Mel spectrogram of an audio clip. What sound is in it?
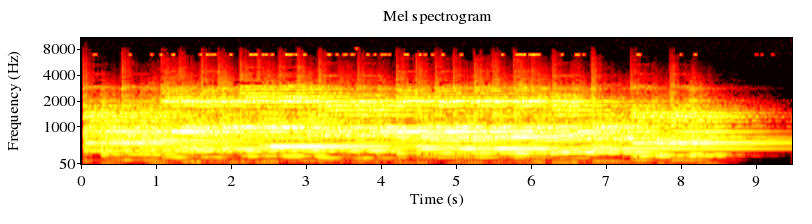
Nord Low2 Dirty
Nord Lead 2 as requested. Basslines are Dirty and Clean and So are the Low Tone rhythms.
acid, ambient, backdrop, background, bassline, electro, glitch, idm, melody, nord, rythm, soundscape, synthesizer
